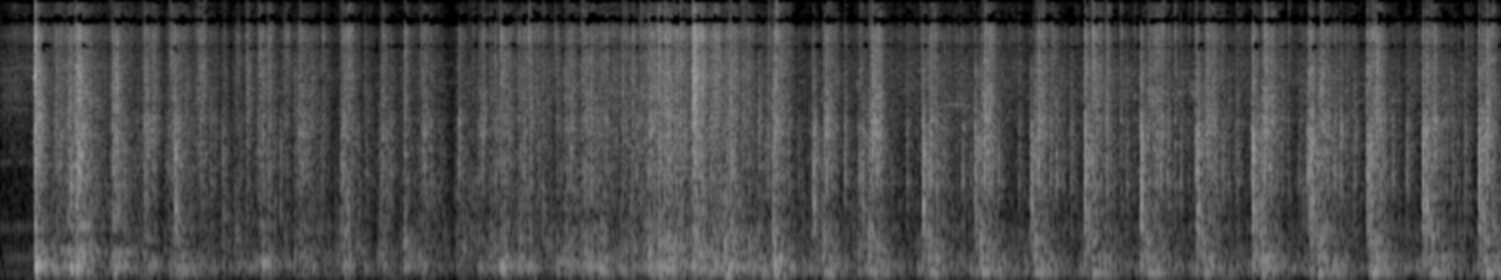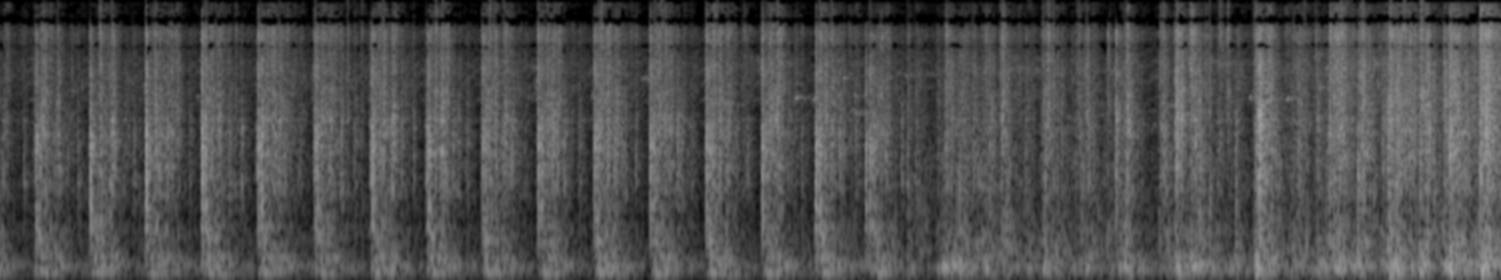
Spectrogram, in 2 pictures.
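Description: Whirlpool front-loading washing machine running with a large stone in its drum: the stone bangs against the drum and the unbalanced machine shakes, giving a steady rhythm of heavy knocks, about two to three a second, over the low hum of the motor. It starts suddenly and gets louder near the end.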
